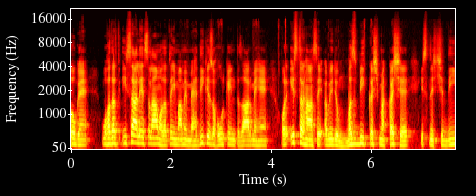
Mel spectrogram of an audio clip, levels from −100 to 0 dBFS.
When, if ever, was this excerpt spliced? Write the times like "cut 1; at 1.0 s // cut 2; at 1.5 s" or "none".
none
